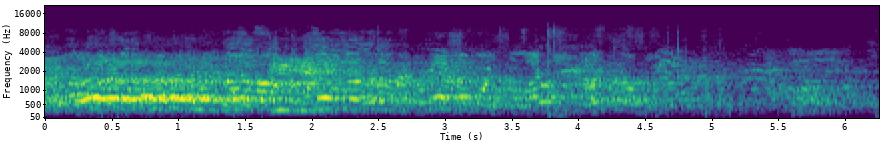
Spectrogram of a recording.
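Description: A ball thuds when kicked.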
